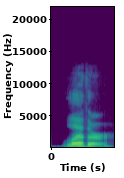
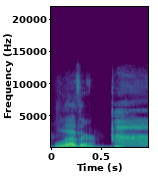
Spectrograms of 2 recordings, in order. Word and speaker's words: leather: So put your tongue between your teeth and let the air flow out gently. Leather. Leather.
